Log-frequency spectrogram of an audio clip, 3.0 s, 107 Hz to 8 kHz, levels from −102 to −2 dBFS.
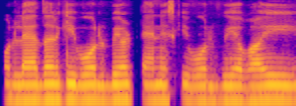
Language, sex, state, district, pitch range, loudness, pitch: Hindi, male, Uttar Pradesh, Jyotiba Phule Nagar, 125-130 Hz, -19 LUFS, 125 Hz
